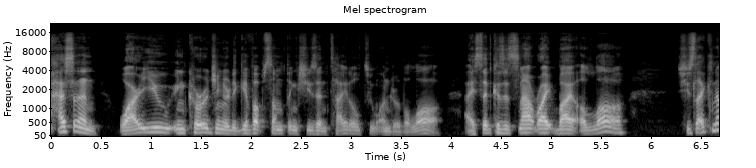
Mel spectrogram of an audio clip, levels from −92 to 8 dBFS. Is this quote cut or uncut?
uncut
